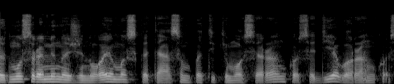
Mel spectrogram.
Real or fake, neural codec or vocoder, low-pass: fake; vocoder, 44.1 kHz, 128 mel bands, Pupu-Vocoder; 10.8 kHz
